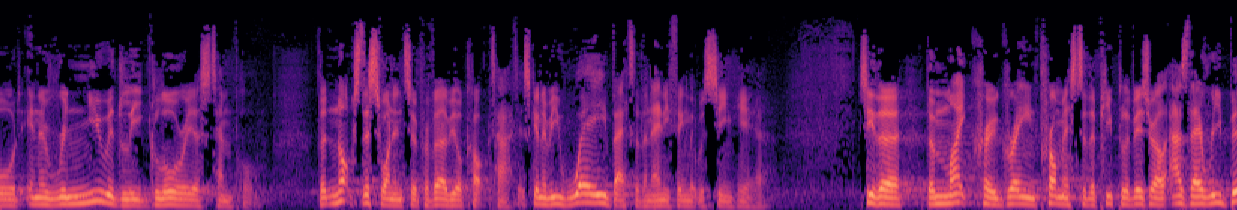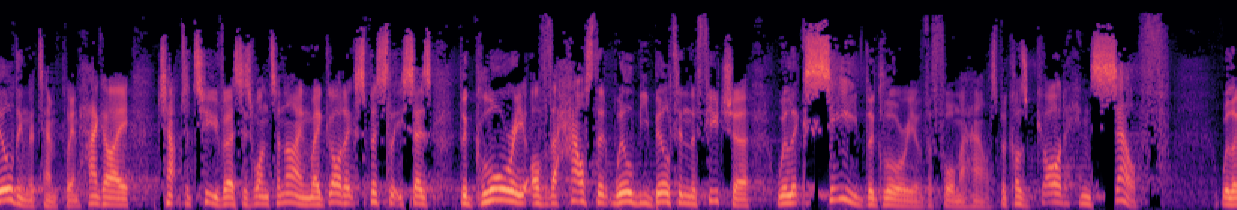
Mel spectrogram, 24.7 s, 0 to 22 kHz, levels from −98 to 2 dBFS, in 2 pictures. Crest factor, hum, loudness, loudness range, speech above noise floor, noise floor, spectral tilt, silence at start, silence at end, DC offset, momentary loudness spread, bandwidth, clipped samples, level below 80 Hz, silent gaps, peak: 20 dB; none; -27 LUFS; 5 LU; 33 dB; -60 dBFS; -4 dB/octave; 0 s; 0 s; under 0.1%; 12 LU; 16 kHz; under 0.1%; -64 dBFS; none; -8 dBFS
